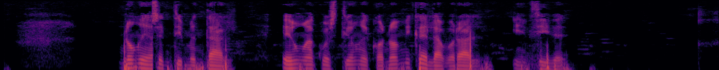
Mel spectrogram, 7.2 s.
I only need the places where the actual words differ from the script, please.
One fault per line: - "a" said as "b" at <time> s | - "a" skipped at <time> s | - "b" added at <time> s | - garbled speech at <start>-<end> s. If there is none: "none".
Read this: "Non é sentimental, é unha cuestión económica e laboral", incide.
none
